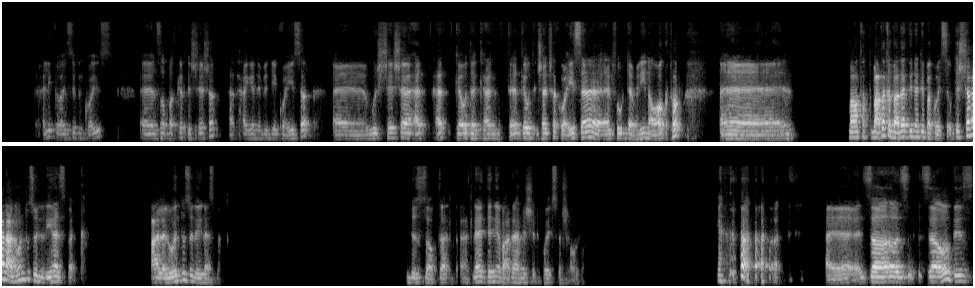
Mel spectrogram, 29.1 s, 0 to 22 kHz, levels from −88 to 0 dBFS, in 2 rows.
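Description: From 0.58 to 8.38 s, automatic gain rising lifts the level by about 17 dB. The gain control found the input too quiet. Speech and background swell together.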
